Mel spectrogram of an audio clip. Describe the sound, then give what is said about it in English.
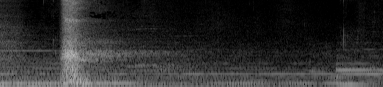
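A church audience takes one big collective breath, a single loud rushing burst early on. It fades into a sustained keyboard chord that holds underneath, with a softer swell near the end. “Someone take a big breath. Breathe in the presence of God.”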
